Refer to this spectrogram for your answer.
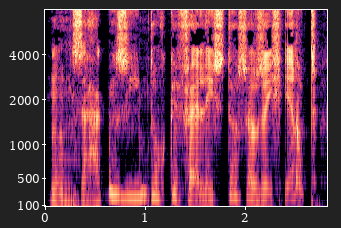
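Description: A man's voice: fairly low pitch, wildly swooping pitch, normal speed, sharp tone, slightly rough, no echo, clean studio sound, pitched above the performer's own voice, heavily acted. A man voicing a peevish newborn who is seventy years old, with a cracked, quavering voice and a whining manner. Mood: whiny.

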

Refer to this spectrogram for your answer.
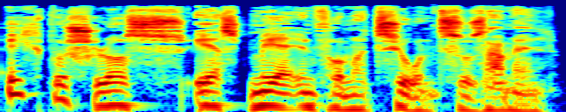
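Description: Brief: expressive male narrator, first-person storybook reading, animated delivery, close dry recording. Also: on the low side, normal speed, creaky, breathy edge, dry recording. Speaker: audiobook narrator.

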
